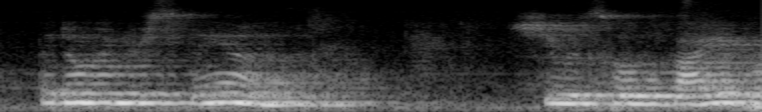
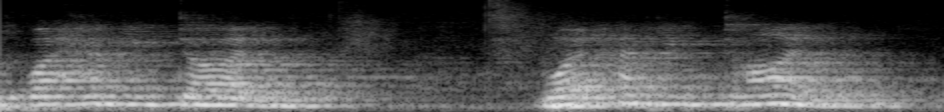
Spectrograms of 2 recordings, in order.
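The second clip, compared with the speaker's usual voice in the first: slow, emphatic, louder demand; stern accusation; 4 dB louder, slower than usual. Acted. Blue Jay confronting the man over his wife, slow stern accusation. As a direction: drag out each word of the accusation.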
